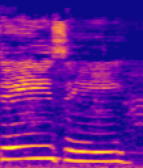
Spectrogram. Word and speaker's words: Daisy: It rhymes with Maisie. They're called Daisy.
